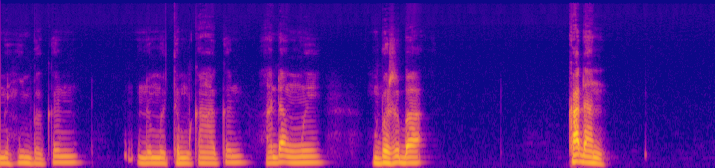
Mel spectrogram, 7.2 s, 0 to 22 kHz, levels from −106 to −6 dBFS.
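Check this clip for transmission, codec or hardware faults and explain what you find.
No faults turn up in the speech signal, and nothing audible points to a problem in how it was captured, encoded or sent.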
